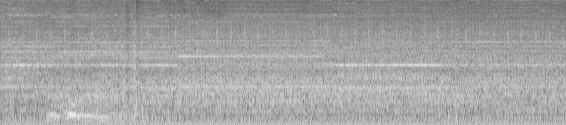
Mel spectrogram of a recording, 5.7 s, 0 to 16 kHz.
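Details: 2015 Honda Civic 1.8 petrol, 73,000 miles, Texas car, idling just after an oil change done about 2,000 miles after the previous one. Steady quiet idle with an even hum and faint belt whine, no misses or knocks, no leaks. Normal idle.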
